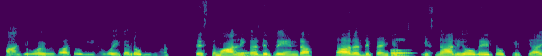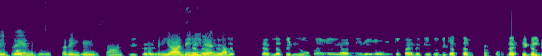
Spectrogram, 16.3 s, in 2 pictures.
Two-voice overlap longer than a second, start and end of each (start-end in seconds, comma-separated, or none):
none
